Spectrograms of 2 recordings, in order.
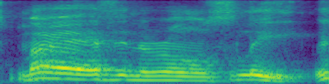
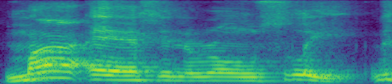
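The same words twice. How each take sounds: First: Punchline laughed out, a bit louder; laughing through it. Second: Said in the usual way. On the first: Shown as a demonstration. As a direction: giggle while you repeat it. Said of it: "repeated with a laugh". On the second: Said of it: "repeats the punchline".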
